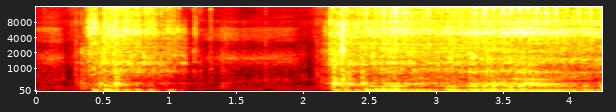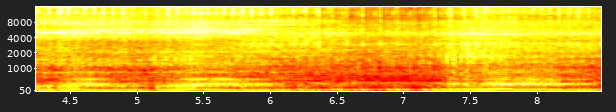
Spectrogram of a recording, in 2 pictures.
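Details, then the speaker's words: Triumph 3TA 350 ex-Dutch army project bike, cold start: catches after a cough, then uneven idle with a loose metallic rattle from the fuel tank, which is not bolted on, just resting on the frame. "And that rattling, if you can hear it, is actually the fuel tank. Switch her off. So yeah, the rattling that you probably just heard there's a fuel tank, because it's not actually bolted on yet."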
